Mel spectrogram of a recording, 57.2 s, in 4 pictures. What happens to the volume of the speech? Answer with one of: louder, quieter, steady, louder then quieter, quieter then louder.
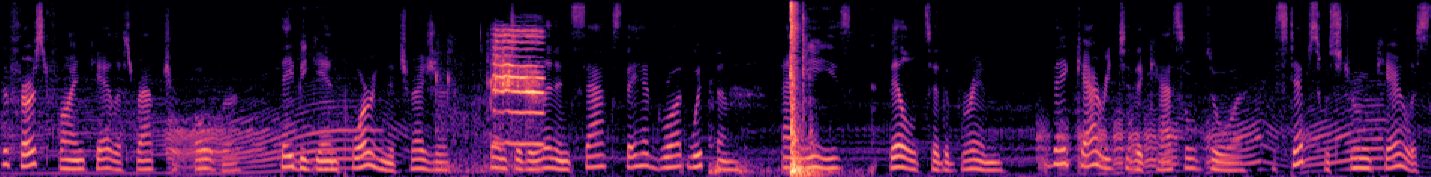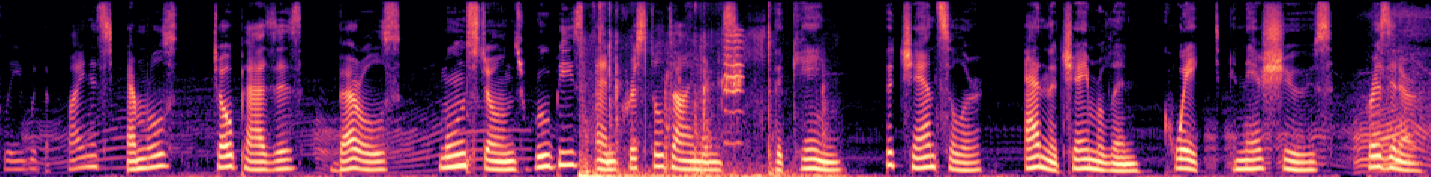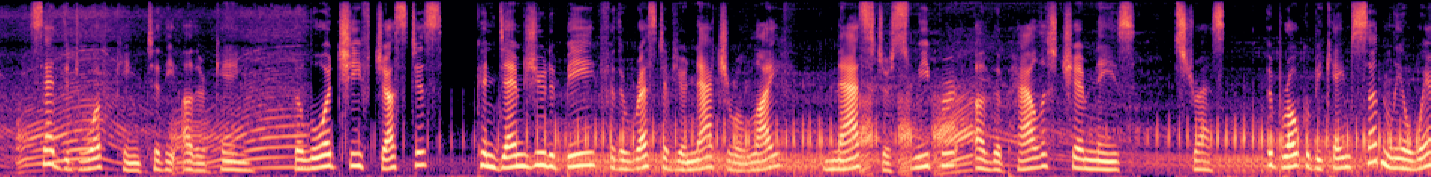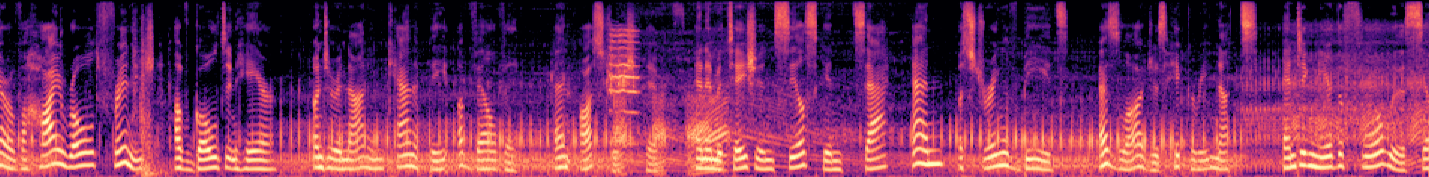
louder.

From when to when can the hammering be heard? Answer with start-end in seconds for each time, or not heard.
not heard.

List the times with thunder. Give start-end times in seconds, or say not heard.
not heard.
